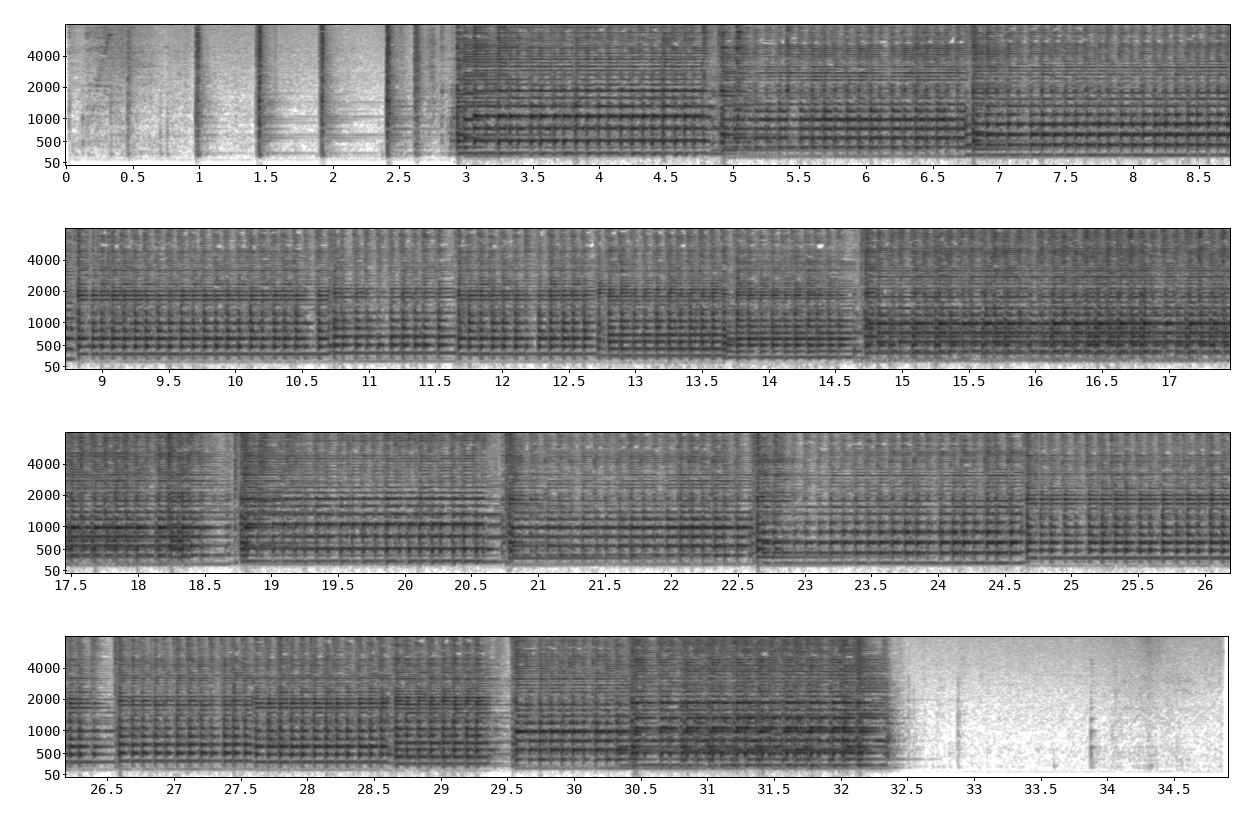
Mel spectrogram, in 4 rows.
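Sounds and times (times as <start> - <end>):
banjo tremolo: 1.4 - 32.5.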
